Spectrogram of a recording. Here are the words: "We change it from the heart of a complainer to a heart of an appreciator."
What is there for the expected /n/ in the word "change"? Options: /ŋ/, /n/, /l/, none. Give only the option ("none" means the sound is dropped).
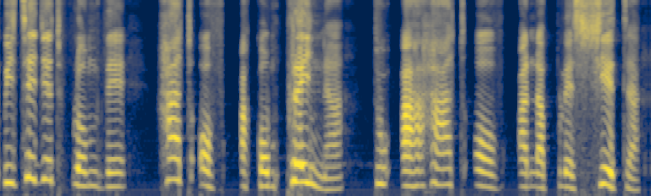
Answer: none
